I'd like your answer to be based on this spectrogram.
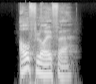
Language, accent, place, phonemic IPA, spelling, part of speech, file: German, Germany, Berlin, /ˈʔaʊ̯fˌlɔɪ̯fə/, Aufläufe, noun, De-Aufläufe.ogg
- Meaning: nominative/accusative/genitive plural of Auflauf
